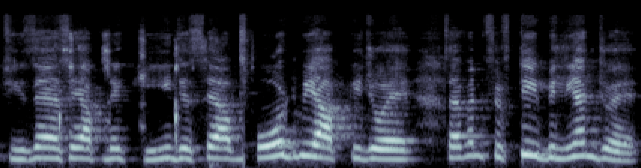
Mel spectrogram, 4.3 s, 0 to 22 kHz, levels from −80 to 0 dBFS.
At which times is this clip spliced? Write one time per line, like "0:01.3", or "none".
0:01.6
0:02.9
